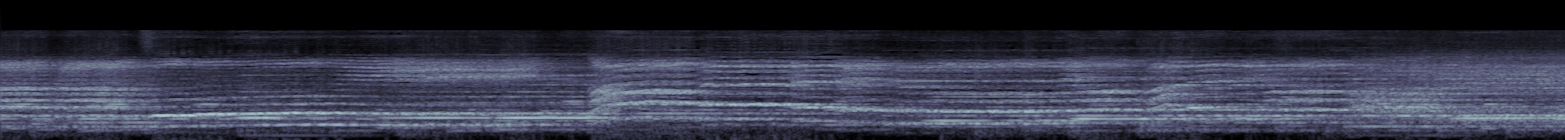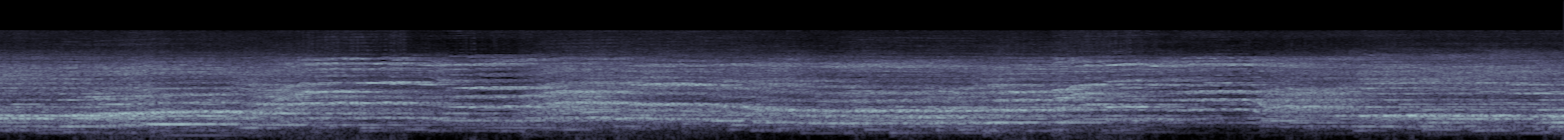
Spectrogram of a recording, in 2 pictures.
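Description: A church congregation singing a hymn together, led by a woman singing into a microphone. The melody runs continuously in long held notes.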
